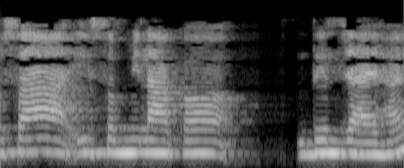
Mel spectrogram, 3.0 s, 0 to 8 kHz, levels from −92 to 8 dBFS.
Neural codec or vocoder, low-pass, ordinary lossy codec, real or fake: none; 7.2 kHz; MP3, 24 kbps; real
